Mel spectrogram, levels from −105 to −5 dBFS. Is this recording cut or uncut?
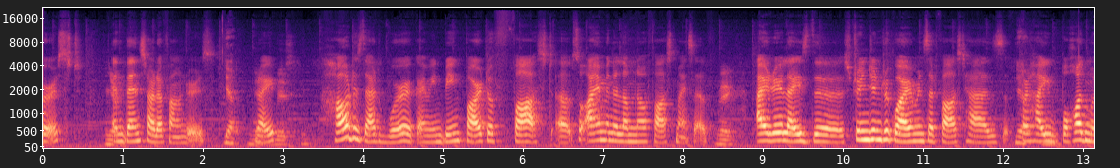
uncut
